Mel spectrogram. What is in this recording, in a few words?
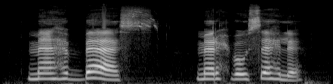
"greeting farewell", arabic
